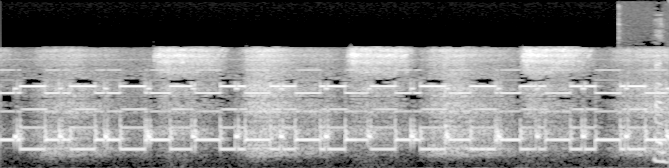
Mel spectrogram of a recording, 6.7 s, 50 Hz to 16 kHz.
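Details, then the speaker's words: Pulse oximeter low-saturation alarm during deliberate helium inhalation with SpO2 and EKG monitoring: a repeating two-tone electronic alarm over background music, triggered when oxygen saturation fell to 83%. "now my oxygen saturation dropped to 83 which triggered the alarm"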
